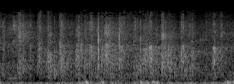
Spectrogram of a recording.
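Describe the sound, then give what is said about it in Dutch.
Applause from an audience after a presentation: dense, steady clapping that fills the whole moment without a break. “Bedankt en applaus voor jullie.”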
